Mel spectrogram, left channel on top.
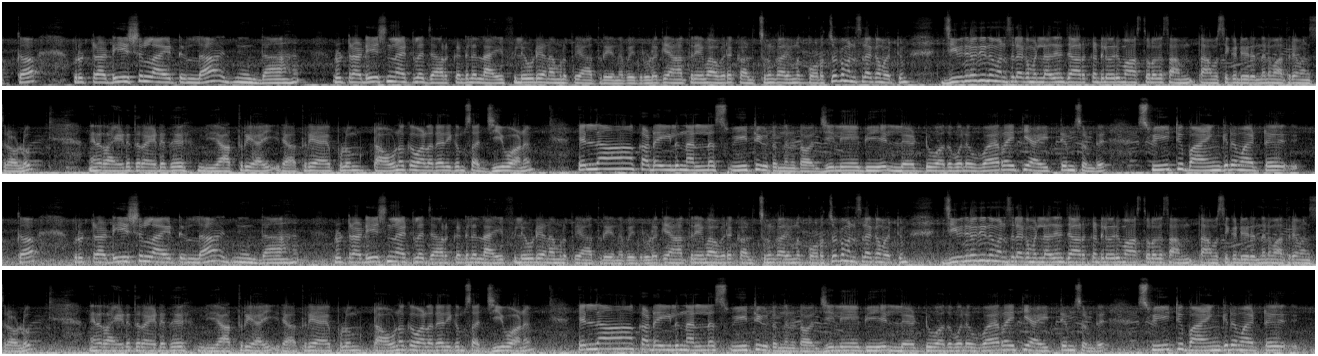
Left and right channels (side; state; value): right; noise; rumble, 8 dB below the sound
